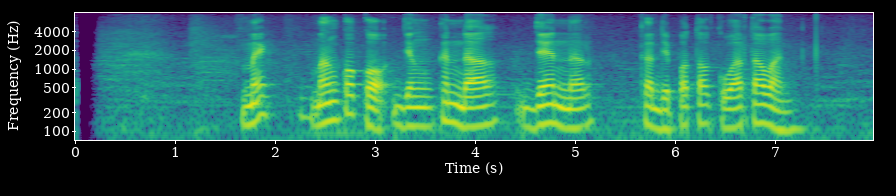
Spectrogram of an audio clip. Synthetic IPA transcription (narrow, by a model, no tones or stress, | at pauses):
mɛk̚ | maŋkɔkɔʔd͡ʒɨŋkəndald͡ʒɛnər | kɨrdipɔt̪ɔkuwart̪awan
